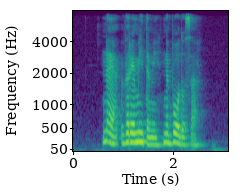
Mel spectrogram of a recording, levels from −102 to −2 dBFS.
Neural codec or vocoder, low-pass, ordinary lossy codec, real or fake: none; 7.2 kHz; none; real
